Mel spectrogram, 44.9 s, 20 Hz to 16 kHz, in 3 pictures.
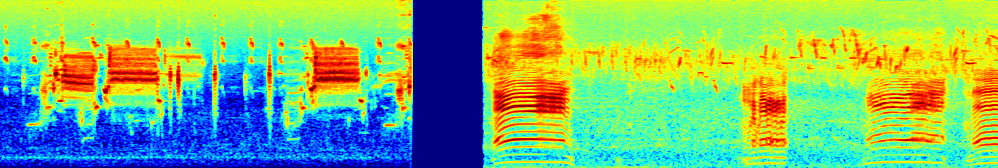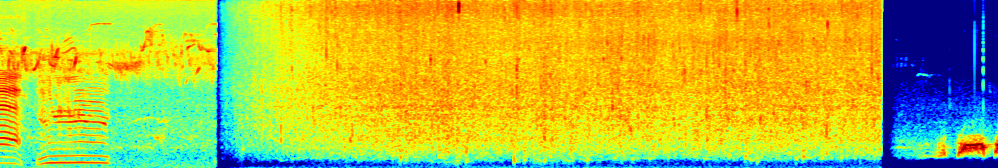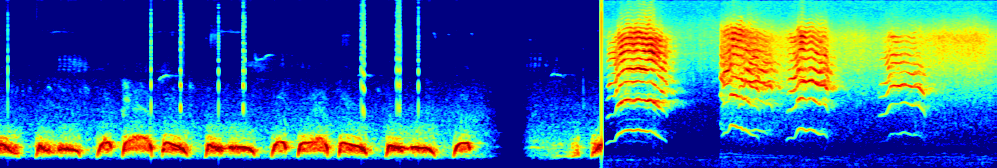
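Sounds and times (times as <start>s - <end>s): animal bleating: 7.3s - 8.7s, 11.1s - 11.9s, 13.0s - 16.7s.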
